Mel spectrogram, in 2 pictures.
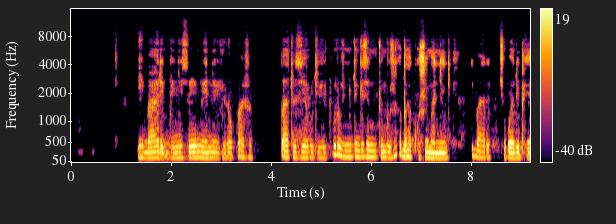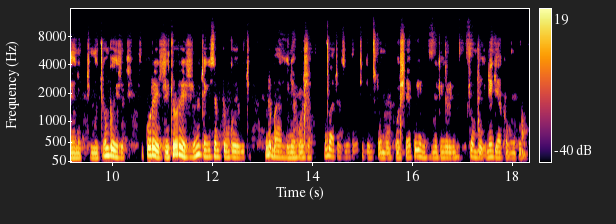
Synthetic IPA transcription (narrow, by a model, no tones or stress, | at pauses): eɓaɾiɡʱwiɲiso̞jeme̞neʐiɾokwa̰ʐo | ɓatozijakutiʐitʰoɾo̞ʐino̞te̞ŋɡes̬amito̞mboʐakaɓakoʃamaneŋɡi | iɓaɾit͡ʃo̞kwaɗipʰe̞janoku̥timito̞mbo̞iʐiʐ̥iko̞ɾo̞iʐiʐito̞ɾo̞iʐiʐino̞teŋɡes̬amito̞mbo̞je̞kuti̥ | uno̞̰ɓaɦine̞ɦo̞ʃa | muɓatozijarouteŋɡemuto̞mboɦoʃajakoinoɦinekaɡuuiuto̞mbo̞ʔine̞ŋɡe̞jakauŋɡua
